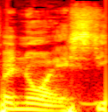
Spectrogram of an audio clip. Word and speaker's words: Benoist: Benoist? – Benoist, yeah. – Is it Benoist? – Melissa Benoist.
